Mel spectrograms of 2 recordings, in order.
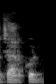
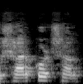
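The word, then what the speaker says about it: Charcot: तो मैंने ये चारकोट है, हम तो चारकोट बोलते थे क्योंकि हम मराठी मीडियम से पढ़े हैं। फिर बाद में वो शार्कोट ही वाज डूइंग शार्कोट।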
